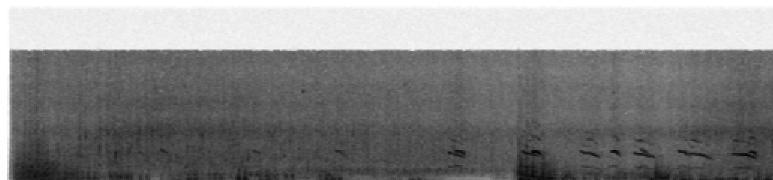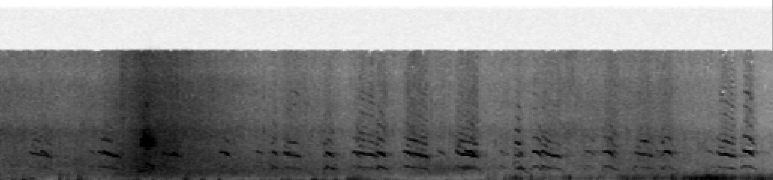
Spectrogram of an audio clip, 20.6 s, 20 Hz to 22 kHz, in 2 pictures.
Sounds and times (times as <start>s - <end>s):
Rain: 0.1s - 20.6s.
